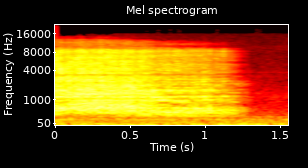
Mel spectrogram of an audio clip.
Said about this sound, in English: Is there going to be a lion? No, that's a... dragon. That did sound like a... That was a dragon. It's a horse as well, I think. What? Okay, that sounds like a horse. What the hell was the dragon?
